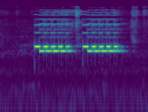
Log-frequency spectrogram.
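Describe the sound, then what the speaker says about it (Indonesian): Telephone ringing in a hotel room during quarantine: two bursts of a bright electronic double-tone ring, loud and close against a quiet room hum, with no talking. "Telepon ya."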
